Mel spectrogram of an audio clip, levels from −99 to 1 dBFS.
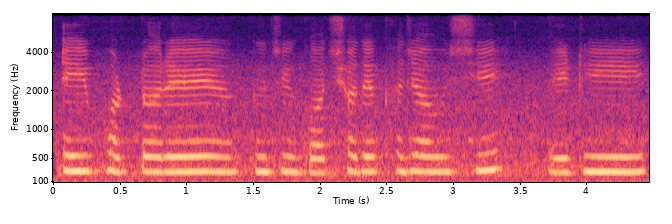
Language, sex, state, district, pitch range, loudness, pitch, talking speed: Odia, female, Odisha, Khordha, 260-270 Hz, -13 LUFS, 265 Hz, 105 wpm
